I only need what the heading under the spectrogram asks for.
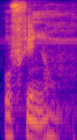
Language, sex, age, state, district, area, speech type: Nepali, male, 30-45, West Bengal, Kalimpong, rural, read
